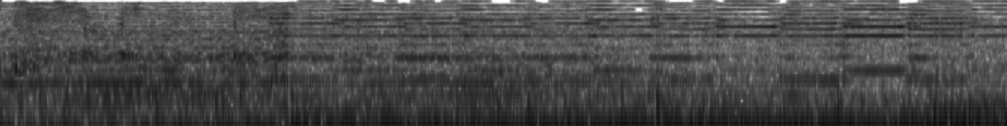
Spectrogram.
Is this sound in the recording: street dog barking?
no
